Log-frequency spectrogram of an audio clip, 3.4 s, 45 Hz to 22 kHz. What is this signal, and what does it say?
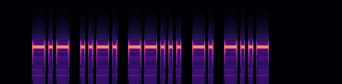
Morse code, heard as a keyed tone, about 28 wpm, 700 Hz. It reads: KF7NX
